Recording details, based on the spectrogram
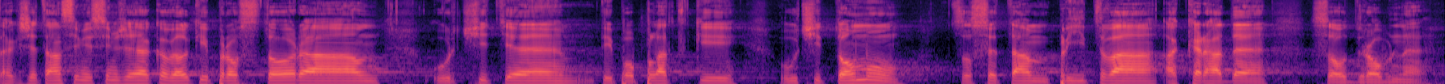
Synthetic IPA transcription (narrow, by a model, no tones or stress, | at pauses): t̪aɡʒɛt̪amsimisliːmʒɛjɛakɔʋɛʎkiːpɾɔst̪ɔɾa | uɾt͡ʃicɛt̪ɛpɔplat̪ki | ʋuːt͡ʃit̪ɔmu | t͡sɔsɛt̪ampliːt̪ʋaːʔakɾad̪ɛsoʊd̪ɾɔbnɛ̰ː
